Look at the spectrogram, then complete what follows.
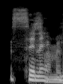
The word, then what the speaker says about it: Sinek: Sinek.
